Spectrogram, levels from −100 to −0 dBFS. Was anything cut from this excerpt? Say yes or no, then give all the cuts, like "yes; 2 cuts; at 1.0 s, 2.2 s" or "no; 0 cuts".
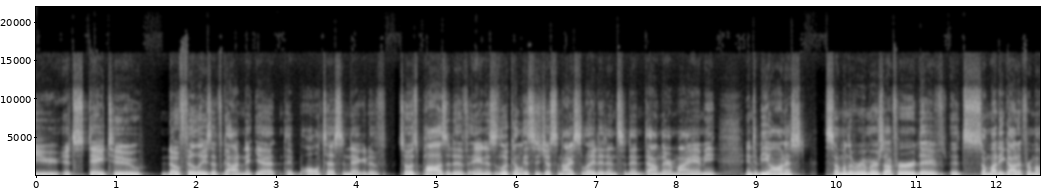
yes; 3 cuts; at 4.5 s, 6.1 s, 9.7 s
